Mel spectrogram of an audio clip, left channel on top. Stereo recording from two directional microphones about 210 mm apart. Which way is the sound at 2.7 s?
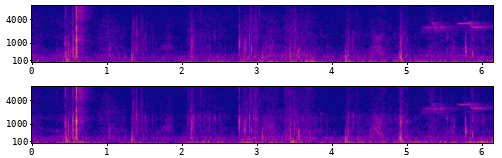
50° right (ahead or behind).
